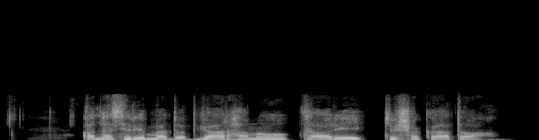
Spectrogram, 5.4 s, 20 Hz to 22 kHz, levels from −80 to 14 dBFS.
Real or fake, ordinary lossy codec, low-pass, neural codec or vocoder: fake; AAC, 32 kbps; 7.2 kHz; codec, 24 kHz, 0.9 kbps, WavTokenizer, medium speech release version 2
